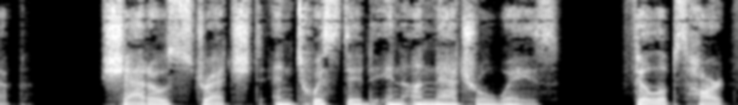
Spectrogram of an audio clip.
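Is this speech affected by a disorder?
No.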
